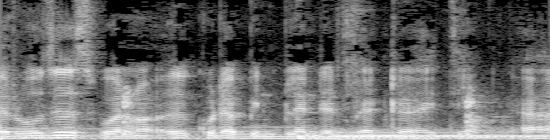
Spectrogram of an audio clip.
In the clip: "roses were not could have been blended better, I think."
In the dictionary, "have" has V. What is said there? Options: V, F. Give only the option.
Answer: V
